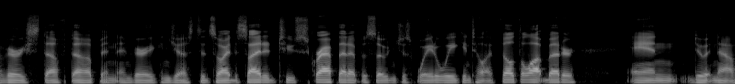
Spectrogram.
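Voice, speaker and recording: Low-voiced man hosting a casual podcast, slightly muffled. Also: clear, resonant tone, no echo, studio quality. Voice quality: slightly muffled from a swollen mouth after dental surgery. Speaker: podcast host. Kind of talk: casual solo podcast talk to listeners.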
